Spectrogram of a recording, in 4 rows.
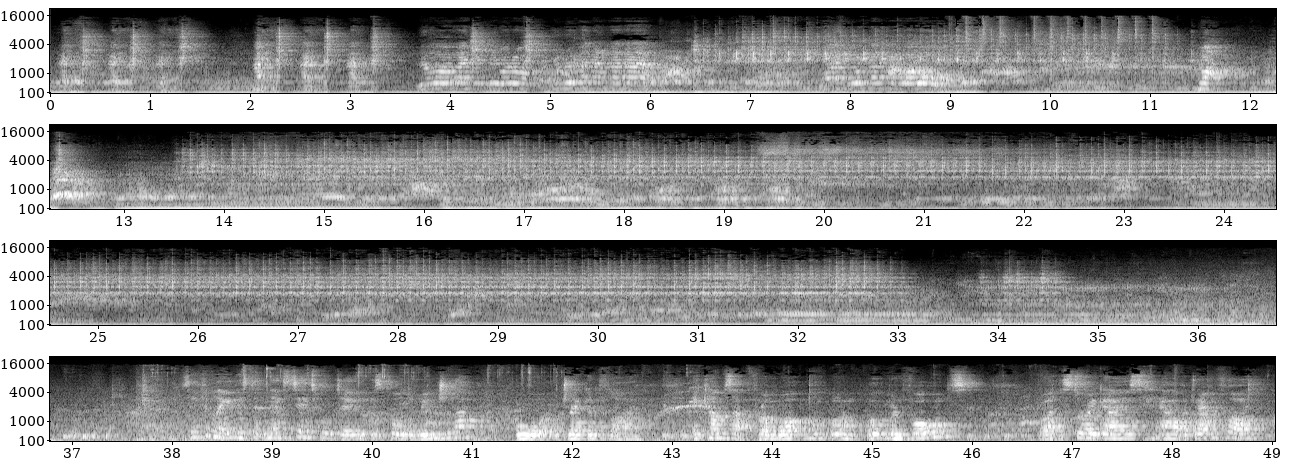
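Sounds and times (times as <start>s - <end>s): didgeridoo drone: 0.0s - 49.0s.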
